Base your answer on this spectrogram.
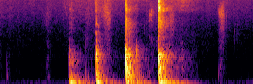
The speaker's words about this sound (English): So who wants to knock on the door? The old guy? We'll take it. Okay.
